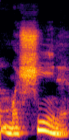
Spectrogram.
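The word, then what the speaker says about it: Maschine: manası ile iki farklı manası var ya da maşine maşine bakın Burası EC7 şey harfine koyuyoruz Machine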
